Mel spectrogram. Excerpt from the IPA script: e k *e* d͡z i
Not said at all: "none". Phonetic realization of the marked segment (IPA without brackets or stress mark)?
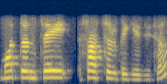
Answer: e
